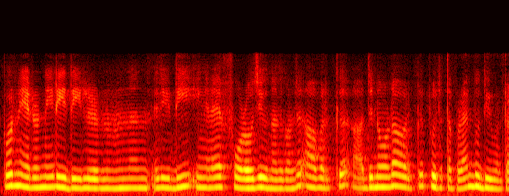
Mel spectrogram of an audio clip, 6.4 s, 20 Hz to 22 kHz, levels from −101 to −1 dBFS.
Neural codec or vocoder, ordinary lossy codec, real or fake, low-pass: codec, 24 kHz, 0.5 kbps, DualCodec; none; fake; 7.2 kHz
